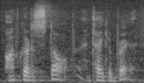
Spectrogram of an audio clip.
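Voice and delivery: ordinary talk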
